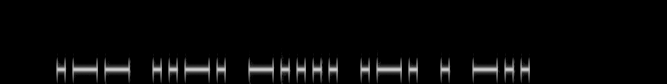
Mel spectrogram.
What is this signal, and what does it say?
Morse code, heard as a keyed tone, about 15 wpm, 700 Hz. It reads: WF6RED
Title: USA Call Signs - 6 Characters - Repeated 3x - 15wpm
